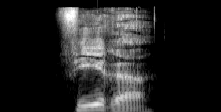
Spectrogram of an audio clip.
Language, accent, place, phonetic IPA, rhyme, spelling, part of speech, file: German, Germany, Berlin, [ˈfɛːʁɐ], -ɛːʁɐ, fairer, adjective, De-fairer.ogg
- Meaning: inflection of fair: 1. strong/mixed nominative masculine singular 2. strong genitive/dative feminine singular 3. strong genitive plural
